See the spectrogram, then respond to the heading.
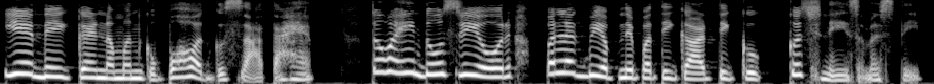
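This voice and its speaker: A woman's voice: high voice, sing-song, measured pace, darkish tone, dry recording, studio quality. A woman narrating a scripted moral bedtime story as the storyteller.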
